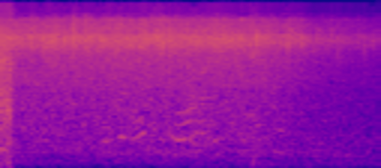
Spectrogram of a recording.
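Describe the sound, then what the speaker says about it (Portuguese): A heavy rainstorm downpour hisses in a broad, steady wash of noise, loud and continuous, with a faint voice briefly audible underneath. "Que perigo e que chuvarada"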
